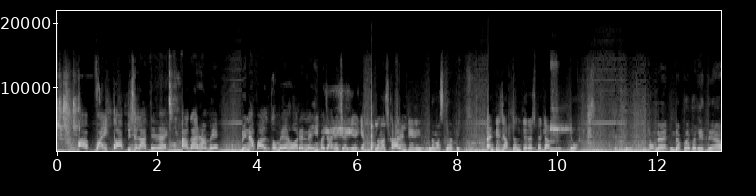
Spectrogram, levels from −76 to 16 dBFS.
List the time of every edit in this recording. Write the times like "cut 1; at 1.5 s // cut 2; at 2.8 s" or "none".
cut 1; at 6.1 s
